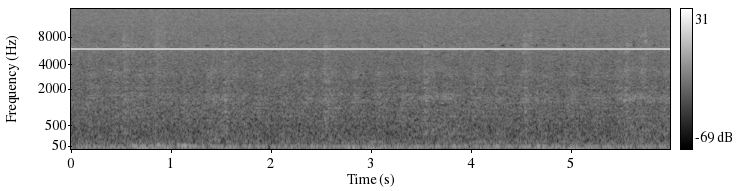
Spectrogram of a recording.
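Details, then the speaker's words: Thin constant high whistle at unchanging pitch in a quiet room during a wax-seal craft session; the speaker wonders whether her TV is the source; high-pitched whine. "Je sais pas si dans le son vous entendez une espèce de sifflement. Moi je me demande si c'est pas ma télé qui siffle comme ça."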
